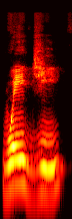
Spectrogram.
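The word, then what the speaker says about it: 危机: is actually made of two characters and it's pronounced way G which actually symbolizes danger as well as opportunity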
